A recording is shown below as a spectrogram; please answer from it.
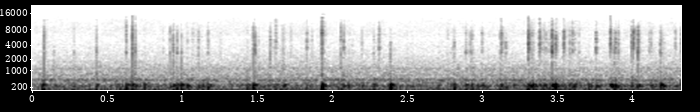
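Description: Long acrylic nails scratch and tap the bare, hollow wire-mesh metal grille of a large desktop microphone. A dense, continuous run of quick scratches and light taps gives a low, boomy rumble, with short bright ticks flickering over the top.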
